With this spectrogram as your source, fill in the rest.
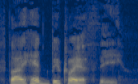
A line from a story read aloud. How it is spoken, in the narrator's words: he chuckled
